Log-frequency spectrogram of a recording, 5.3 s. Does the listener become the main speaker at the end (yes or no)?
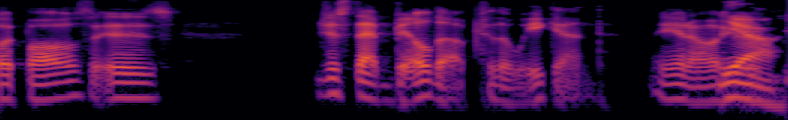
no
